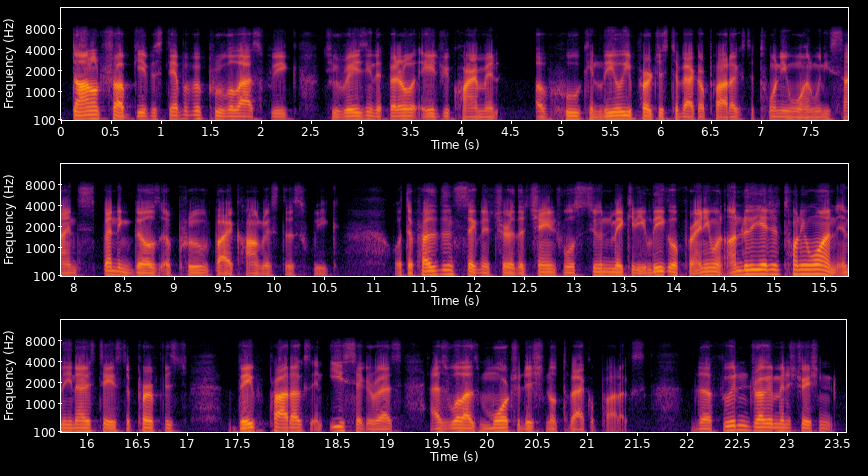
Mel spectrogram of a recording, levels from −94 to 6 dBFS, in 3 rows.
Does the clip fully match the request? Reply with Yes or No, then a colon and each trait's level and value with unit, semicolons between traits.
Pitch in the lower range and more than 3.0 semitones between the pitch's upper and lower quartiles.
Yes: low, 105 Hz; average, 3.6 semitones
